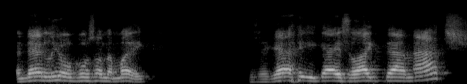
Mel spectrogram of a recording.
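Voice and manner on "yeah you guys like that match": slower, nasal put-on voice. Recapping a match where Leo goes on the mic, nasally Leo impression. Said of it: "He talks like all nasally".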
